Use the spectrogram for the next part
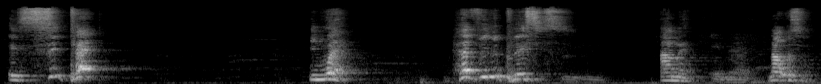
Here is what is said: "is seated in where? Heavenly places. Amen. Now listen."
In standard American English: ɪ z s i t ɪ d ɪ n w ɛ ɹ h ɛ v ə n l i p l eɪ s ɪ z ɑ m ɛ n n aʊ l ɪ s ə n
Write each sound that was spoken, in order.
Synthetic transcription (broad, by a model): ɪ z s i t ɪ d ɪ n w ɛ h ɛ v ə l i p l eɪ s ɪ s ɑ m ɛ n n aʊ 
